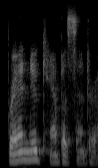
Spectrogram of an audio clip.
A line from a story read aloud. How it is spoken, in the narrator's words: Hester said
